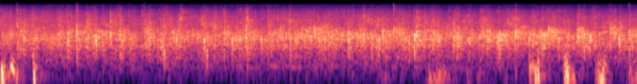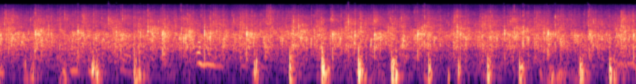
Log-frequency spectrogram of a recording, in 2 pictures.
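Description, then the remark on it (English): An audience claps steadily after a story is praised, a dense, crackling wash of many hands with sharper individual claps popping out, holding at an even loudness without fading. “Oh, yeah, please clap.”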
